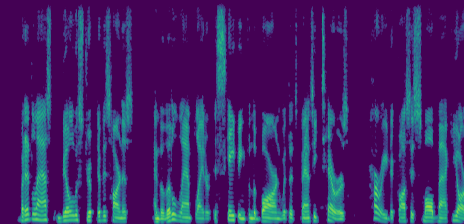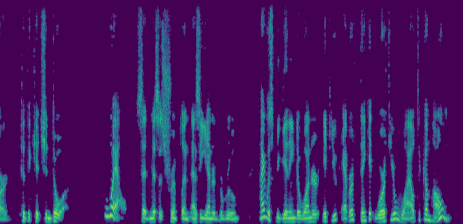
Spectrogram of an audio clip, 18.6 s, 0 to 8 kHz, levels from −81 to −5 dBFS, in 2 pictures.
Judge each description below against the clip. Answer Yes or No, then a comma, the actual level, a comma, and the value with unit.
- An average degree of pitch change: No, wide, 7.8 semitones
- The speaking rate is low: No, average, 180 wpm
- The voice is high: No, low, 130 Hz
